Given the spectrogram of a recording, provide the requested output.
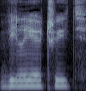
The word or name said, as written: vyliečiť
